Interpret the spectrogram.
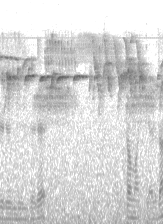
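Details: European goldfinches, a male and a female paired together, giving rapid high twittering with slurred, fluttering notes, briefly overlaid by a faint human voice.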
